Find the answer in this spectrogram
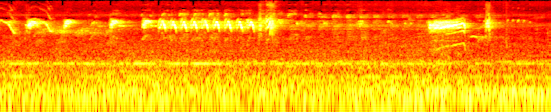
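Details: Ngobra-style sunbird song, from a small nectar-feeding bird kept as a tutor for other cage songbirds: a fast, very high buzzy trill of evenly pulsed notes, then a pause and a brief sharp rising whistle.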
